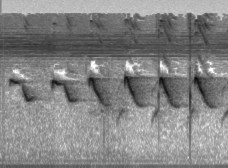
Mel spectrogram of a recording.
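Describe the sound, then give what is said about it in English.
A woodpecker call, played from a man's phone to call a woodpecker back to him from a tree, repeats six times in quick, evenly spaced succession, each note a sharp downward-sliding squeal, clear, over a low steady hum with no talking. “He gets out his phone, okay? And he is going to try and get the woodpecker to come back to him and call it back.”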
